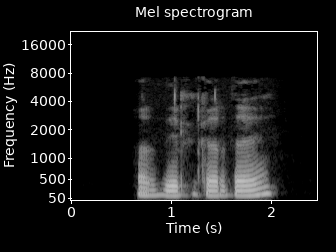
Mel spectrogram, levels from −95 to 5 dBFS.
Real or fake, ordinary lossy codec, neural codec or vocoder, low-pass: real; AAC, 48 kbps; none; 7.2 kHz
